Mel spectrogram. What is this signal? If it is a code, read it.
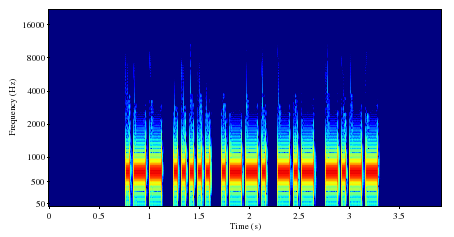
Morse code, heard as a keyed tone, about 31 wpm, 700 Hz. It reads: W5PKY
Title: USA Call Signs - 5 Characters - Repeated 3x - 30wpm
